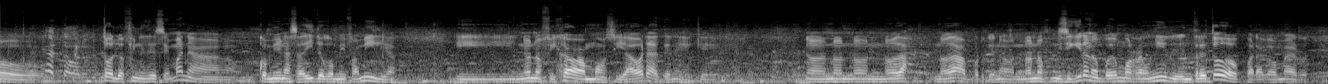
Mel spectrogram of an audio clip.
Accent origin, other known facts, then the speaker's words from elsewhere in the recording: Buenos Aires, Argentina; vengo de Buenos Aires. Y la sigo a todos lados.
